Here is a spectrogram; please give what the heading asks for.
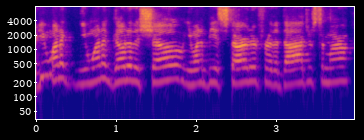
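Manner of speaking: mock recruiting question; enticing offer. Voicing an exciting offer to player.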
